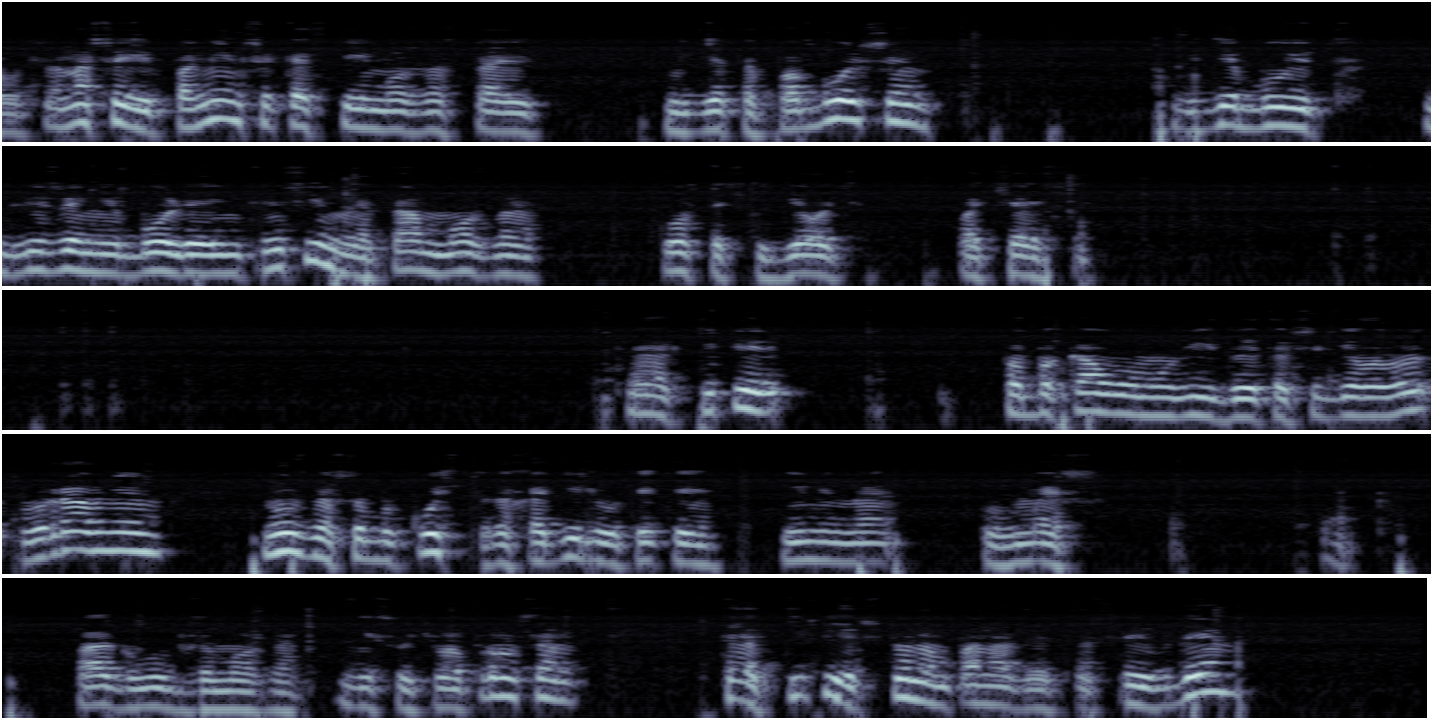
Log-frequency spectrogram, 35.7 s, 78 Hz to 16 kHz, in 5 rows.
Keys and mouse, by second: 0.7-3.6 middle drag, 4.1 shift+middle click, 5.8 shift+d, 7.6 click, 8.8 shift+d, 10.7 click, 12.4 shift+d, 13.8 click, 14.7-17.2 middle drag, 17.9 middle click, 19.4 g, 20.7 click, 21.6 click, 22.7 g, 24.2-25.2 drag, 25.7 g, 27.6 click, 28.3 g, 29.1 click, 32.1 click, 34.6 shift+d.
